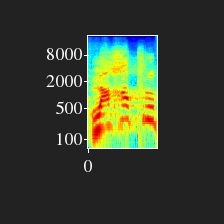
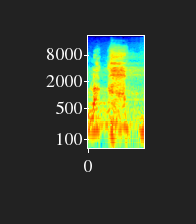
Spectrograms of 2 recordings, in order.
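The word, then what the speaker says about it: רחף: 이게 사실은 카 발음이 잘 안 돼요. 라하프로 발음하기도 하고 독일 발음처럼 라카프 목에서 나오기 때문에 이 발음이 좀 어려워요.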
